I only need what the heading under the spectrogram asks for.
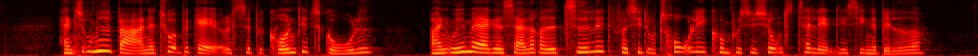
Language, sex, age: Danish, female, 57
